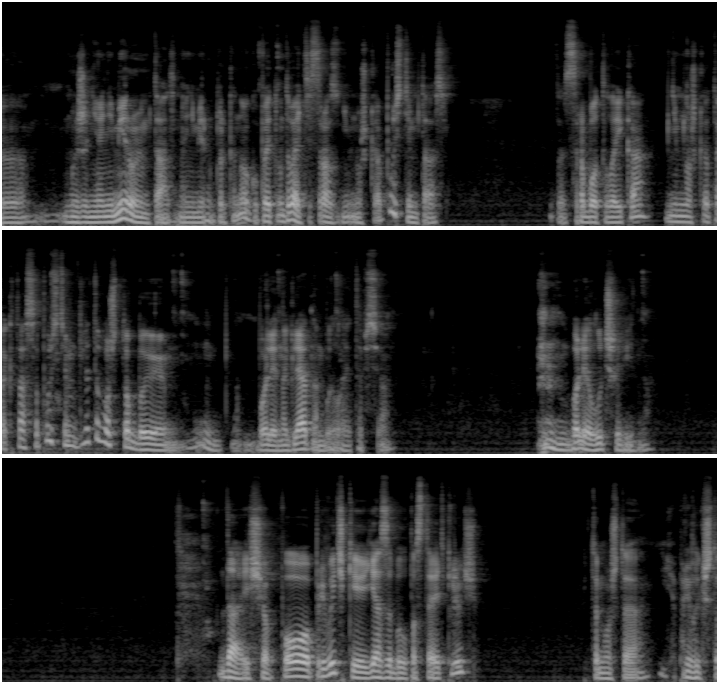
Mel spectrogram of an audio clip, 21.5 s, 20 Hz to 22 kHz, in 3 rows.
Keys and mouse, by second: 2.5 drag, 2.9 w, 3.9-8.3 drag, 8.8 click, 9.9 click, 13.5-16.3 drag.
